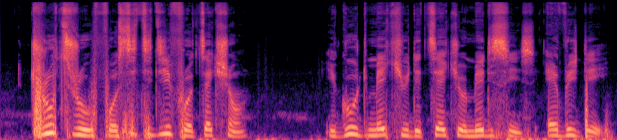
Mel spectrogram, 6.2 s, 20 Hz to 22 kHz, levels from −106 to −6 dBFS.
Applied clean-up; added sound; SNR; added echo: none; Insect; 18 dB; none.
